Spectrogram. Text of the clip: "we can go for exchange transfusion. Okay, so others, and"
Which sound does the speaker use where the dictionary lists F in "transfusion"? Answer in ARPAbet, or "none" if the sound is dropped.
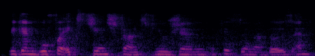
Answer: F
